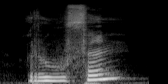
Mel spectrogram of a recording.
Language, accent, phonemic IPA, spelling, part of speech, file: German, Austria, /ˈʁuːfən/, rufen, verb, De-at-rufen.ogg
- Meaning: 1. to call out, to shout, to cry (of a person or animal) 2. to call for, to request the presence of 3. to call, to request the presence of 4. to call, to shout (an order, a statement, someone's name)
